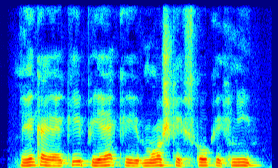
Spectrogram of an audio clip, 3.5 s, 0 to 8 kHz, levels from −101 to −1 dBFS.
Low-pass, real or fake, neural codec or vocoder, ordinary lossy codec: none; fake; codec, 16 kHz, 2 kbps, FunCodec, trained on Chinese and English, 25 frames a second; none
